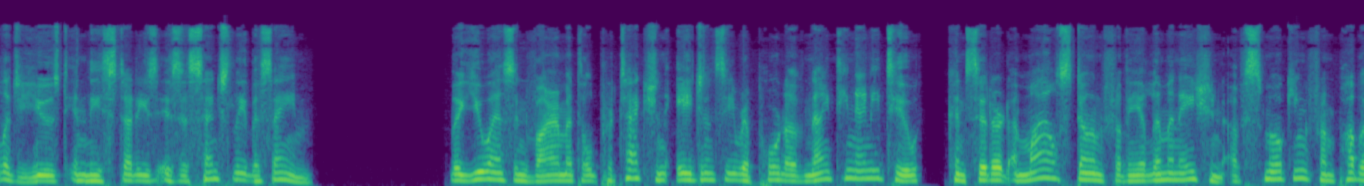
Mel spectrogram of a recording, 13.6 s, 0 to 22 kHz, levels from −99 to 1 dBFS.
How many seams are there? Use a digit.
0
